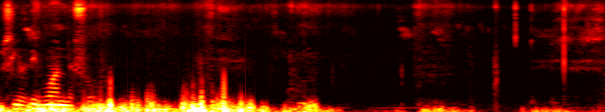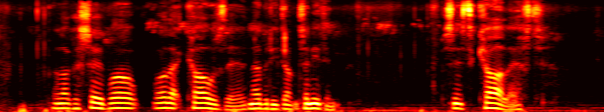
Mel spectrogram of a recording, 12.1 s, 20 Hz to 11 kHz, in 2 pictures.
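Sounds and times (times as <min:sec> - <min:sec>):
low rumbling microphone noise: 0:00.0 - 0:07.2.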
